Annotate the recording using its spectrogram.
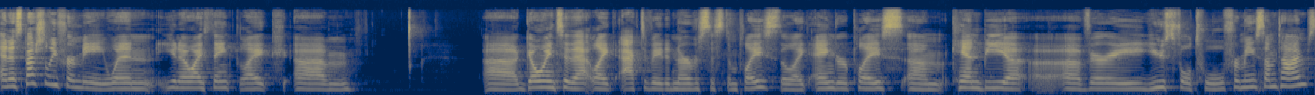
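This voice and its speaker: The speaker has an unremarkable speaking voice with an American accent, fairly even intonation and a moderate pace. The recording is very clean, with a silent background. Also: woman, fairly high pitch for a woman. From US South (South Georgia, then Virginia Beach). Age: 30s. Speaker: yoga teacher. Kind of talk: casual interview.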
